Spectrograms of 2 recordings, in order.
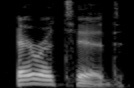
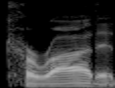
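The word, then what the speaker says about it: carotid: about the uh kurateed it's a keratid is how it it looks keratid but it's it's pronounced corateed I I guess artery in our necks.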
